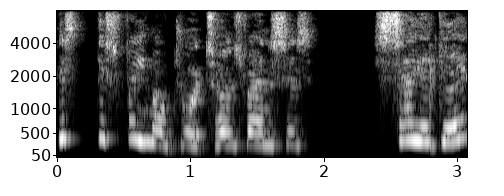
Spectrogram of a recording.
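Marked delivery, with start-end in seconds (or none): 2.4-3.1 put-on teen girl voice, much higher, louder. Retelling a female droid's line from a Star Wars show, in a teenage girl voice. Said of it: "With the voice of a 14-year-old teenage girl".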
